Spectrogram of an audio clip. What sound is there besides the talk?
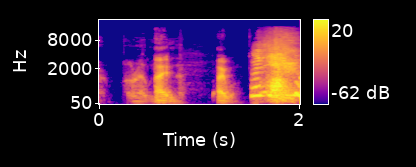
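sneeze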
